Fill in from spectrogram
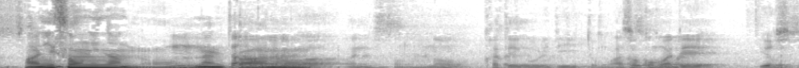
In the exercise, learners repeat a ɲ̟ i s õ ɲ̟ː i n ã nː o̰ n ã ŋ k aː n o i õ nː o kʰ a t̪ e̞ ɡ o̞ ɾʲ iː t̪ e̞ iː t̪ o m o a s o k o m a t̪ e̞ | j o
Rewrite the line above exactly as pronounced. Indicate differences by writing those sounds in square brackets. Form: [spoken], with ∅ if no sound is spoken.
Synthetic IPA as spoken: a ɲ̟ i s õ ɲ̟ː i n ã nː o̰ n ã ŋ k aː n o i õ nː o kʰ a t̪ e̞ ɡ o̞ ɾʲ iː [d̪] e̞ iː t̪ o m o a s o k o m a [d̪] e̞ | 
